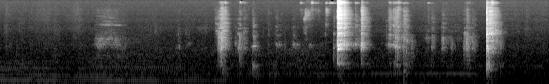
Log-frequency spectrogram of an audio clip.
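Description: Household objects being picked up and put down while tidying a room: a run of irregular knocks and clatters, the loudest a little after the middle and again near the end, over a faint steady hum.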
